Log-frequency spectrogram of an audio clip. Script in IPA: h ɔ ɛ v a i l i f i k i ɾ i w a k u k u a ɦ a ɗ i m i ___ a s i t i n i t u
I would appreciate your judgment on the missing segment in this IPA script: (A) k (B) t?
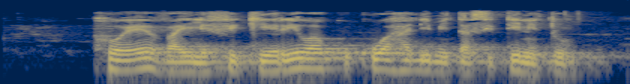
B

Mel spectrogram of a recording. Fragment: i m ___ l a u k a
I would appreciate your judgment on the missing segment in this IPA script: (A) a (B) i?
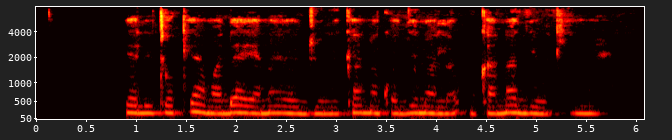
A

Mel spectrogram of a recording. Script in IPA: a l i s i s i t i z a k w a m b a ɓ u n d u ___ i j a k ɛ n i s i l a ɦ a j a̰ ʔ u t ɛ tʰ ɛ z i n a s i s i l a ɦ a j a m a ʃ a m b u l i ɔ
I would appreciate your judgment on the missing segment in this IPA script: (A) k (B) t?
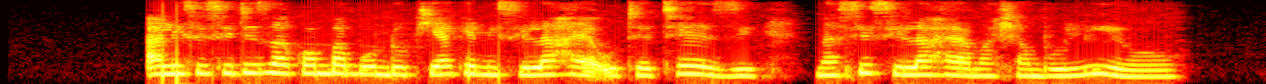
A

